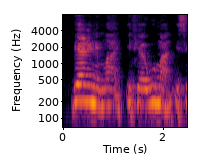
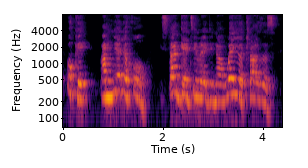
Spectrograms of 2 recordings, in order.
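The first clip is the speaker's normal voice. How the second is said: higher, louder commands; bossy wife orders; 5 semitones higher, 5 dB louder than usual. Retold or imitated. Wife on the phone orders husband to dress, louder and bossy. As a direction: hurry him up firmly.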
